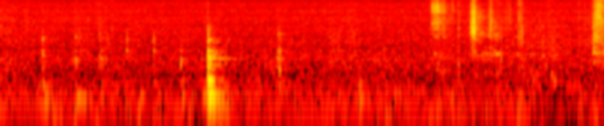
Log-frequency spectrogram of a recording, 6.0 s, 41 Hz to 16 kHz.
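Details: Mazda MX5 engine on an engine stand with a broken big end, turned slowly by hand. Faint light ticks, then one solid metallic thunk where it stops dead. Something metal is being hit; the flywheel bolts are ruled out.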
